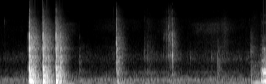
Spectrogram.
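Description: A metal spoon knocked three times in quick succession against a plastic mixing bowl, then one lighter tap a second later.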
